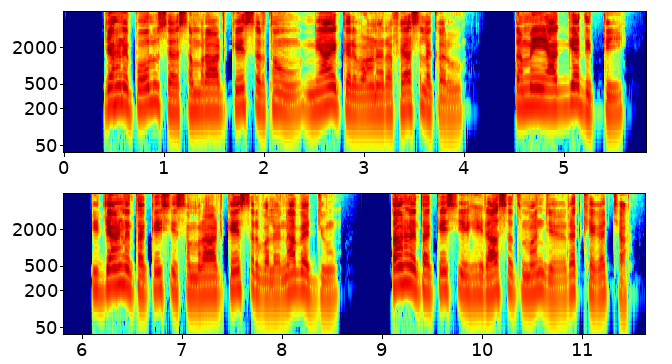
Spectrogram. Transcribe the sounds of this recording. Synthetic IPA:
d͡ʒɛɦɽ̃ɛ̃pɔːlʊsɛsɐmɾaːʈkeːsəɾt̪ʰɐũnjaːjkɐɾʋaːɽ̃ɛɾapʰɛːslakɐɾu | t̪amɛ̃aːɡjad̪ɪt̪ːi | kid͡ʒɛːɦɽ̃ɛ̃t̪ɐkeːsɪjesɐmɾaːʈkeːsəɾbɐlɛnabʱeːd͡ʒũ | t̪ɛɦɽ̃ɛ̃t̪̬ãkeːsɪjeɦɪɾaːsət̪mɐ̃nd͡ʒɾɐkʰːjeɡɐtːʃʰaː

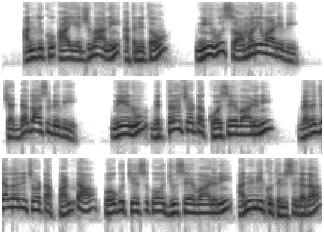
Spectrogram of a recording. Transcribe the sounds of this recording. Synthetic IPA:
ɐnd̪ukuʔaːjed͡ʒɐmaːniʔɐt̪ɐnit̪o̞ː | niːʋusɔːmɐɾiʋaːɽiʋi | t͡ʃɛɖːɐd̪aːsuɽiʋi | ne̞ːnuʋit̪ːɐnɐt͡ʃɔːʈ̬ɐkoːsɛːʋaːɽini | ʋɛd̪ɐd͡ʒɐlːɐnit͡ʃɔːʈɐpɐɳʈɐpo̞ːɡut͡ʃe̞ːsuko̞ːt͡ʃuːsɛːʋaːɽɐniɐniniːkut̪e̞lusuɡɐd̪aː

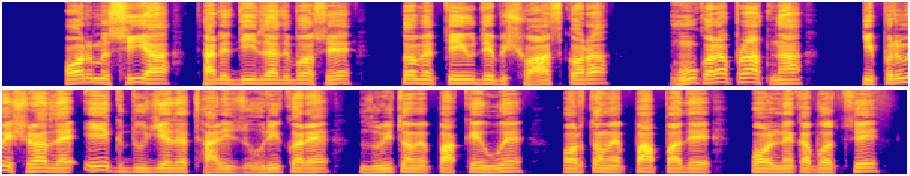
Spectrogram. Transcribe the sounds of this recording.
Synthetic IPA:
ɔɾmɐsiːat̪ʰaːɾed̪ilad̪ebɔsɛ | t̪ɐmɛ̃t̪eːud̪ebɪʃwaːskɔɾa | ɦʊ̃kɔɾapɾaːɾt̪ʰna | kipɐɾmeːʃəɾalɛʔeːk̬d̪ud͡ʒɛlɛt̪ʰaːɾid͡zʱuːɾikɔɾɛ | lʊɾit̪ɐmɛ̃paːkːɛɦʊɛ | ɔɾt̪ɐmɛ̃paːpad̪ɛ | pɔɽñɛkabɔtse

